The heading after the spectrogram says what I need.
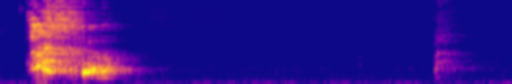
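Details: Sneezes partly held back to make them bigger, giving a long buildup, with eyes watering; one loud, explosive sneeze, then a faint short sound about three seconds later; normal sneeze reflex.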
